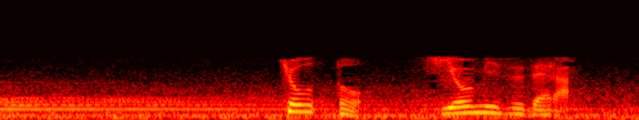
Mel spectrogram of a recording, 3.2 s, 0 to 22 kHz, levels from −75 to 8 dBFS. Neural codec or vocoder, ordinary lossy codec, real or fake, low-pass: none; MP3, 16 kbps; real; 3.6 kHz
